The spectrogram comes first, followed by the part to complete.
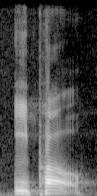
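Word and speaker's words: ὑπό: rough breathing mark so in the ancient Greek pronunciation you know it started with an H sound we're of course using modern Greek pronunciation so we would pronounce this word Ipoh but it comes from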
